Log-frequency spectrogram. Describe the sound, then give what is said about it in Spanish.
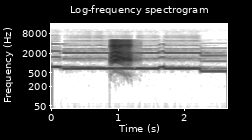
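A single harsh crow caw, loud and close, lasting under half a second, rising over a steady, sustained droning tone that hums throughout. “Abre tu mente para recibir las enseñanzas del cuervo.”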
